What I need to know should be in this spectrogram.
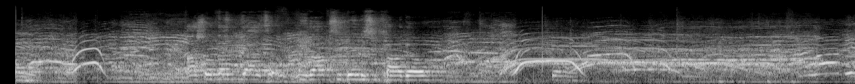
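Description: A crowd of young fans screams and cheers loudly close by.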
